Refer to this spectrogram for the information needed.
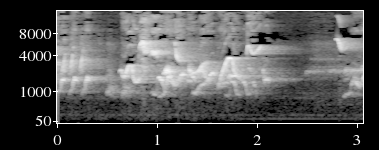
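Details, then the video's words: White-rumped shama fighting song, meant to provoke and enrage rivals: a rapid jumble of loud chirps, slurred whistles and twittering notes in a dense burst, then a brief pause and fresh high whistles. "murai batu tarung ampuh untuk menaikan emosi"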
